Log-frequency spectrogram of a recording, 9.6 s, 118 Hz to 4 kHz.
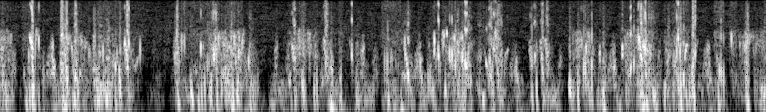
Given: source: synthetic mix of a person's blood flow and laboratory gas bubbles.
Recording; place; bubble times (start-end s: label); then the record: Doppler ultrasound of blood flow; precordium
0.00-0.17 s: bubbles
0.28-0.59 s: bubbles
0.74-1.81 s: bubbles
2.17-3.26 s: bubbles
3.58-4.32 s: bubbles
4.38-4.52 s: bubbles
4.78-5.20 s: bubbles
5.33-6.38 s: bubbles
6.62-6.93 s: bubbles
7.10-7.63 s: bubbles
7.76-8.75 s: bubbles
8.94-9.59 s: bubbles
From the record:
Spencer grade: 4 (maximum detectable bubble signal sounding continuously throughout systole and diastole of every cardiac period, and overriding the amplitude of the normal cardiac signals); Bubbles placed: only in the low amplitude regions of the cardiac cycle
